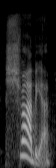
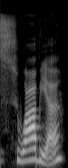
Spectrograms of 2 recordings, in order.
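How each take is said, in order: First: The word begins with an 'sh' sound. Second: The word begins with a plain 's' sound. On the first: The speaker calls it right. "you'd be saying that Schwabia. ... That makes more sense" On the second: The speaker calls it wrong. "Hopefully I'm saying that correctly"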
